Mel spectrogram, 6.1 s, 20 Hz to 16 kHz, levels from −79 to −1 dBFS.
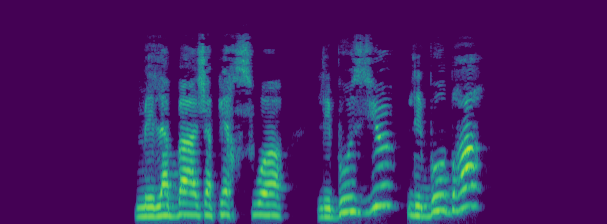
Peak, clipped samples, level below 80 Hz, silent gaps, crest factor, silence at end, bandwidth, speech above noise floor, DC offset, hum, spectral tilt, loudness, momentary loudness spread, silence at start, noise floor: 0 dBFS; under 0.1%; -68 dBFS; 3.11-3.15 s; 20 dB; 1.25 s; 9.2 kHz; over 72 dB; under 0.1%; none; -5.5 dB/octave; -19 LUFS; 8 LU; 1.35 s; under -90 dBFS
